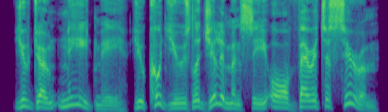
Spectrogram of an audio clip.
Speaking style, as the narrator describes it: said, keeping his voice as respectful as possible

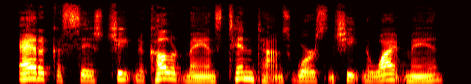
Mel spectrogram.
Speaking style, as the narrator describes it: I muttered

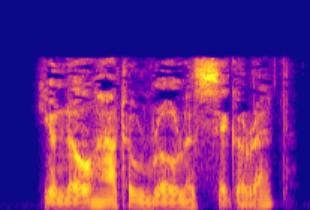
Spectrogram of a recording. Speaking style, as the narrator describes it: he asked her

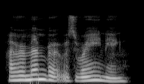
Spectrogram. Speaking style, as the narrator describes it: Ellen said sadly

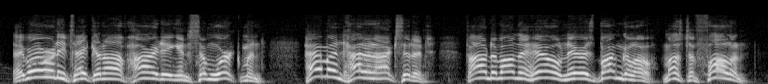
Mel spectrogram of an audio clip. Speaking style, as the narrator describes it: Muldoon shouted

